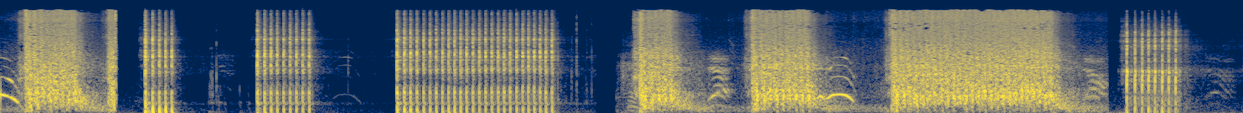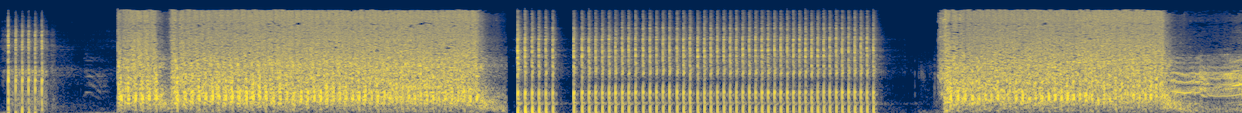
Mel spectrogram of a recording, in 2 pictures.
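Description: Belt-fed machine gun firing a series of bursts, some only a second or less and others running on for three to four seconds, with short pauses between them.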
